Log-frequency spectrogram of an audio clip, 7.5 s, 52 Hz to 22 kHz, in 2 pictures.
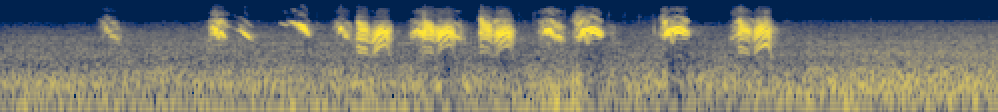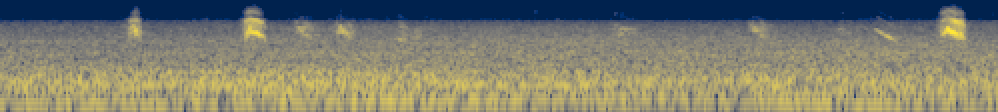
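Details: Sparrows at a Tenmangu shrine on 4 July 2019, giving a fast burst of sharp, high chirps in the first three seconds, then a few scattered single chirps over quiet background hiss.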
